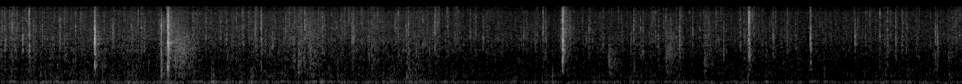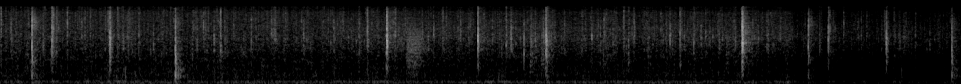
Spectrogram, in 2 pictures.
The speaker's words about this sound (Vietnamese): Ngày 6 tháng 2 năm 1974, Hằng Cô viết: chúng tôi lạy được 5 dặm, hiện cắm trại trên bãi cát biển và nhúm lên ngọn lửa vui mừng nổ vang tí tách.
